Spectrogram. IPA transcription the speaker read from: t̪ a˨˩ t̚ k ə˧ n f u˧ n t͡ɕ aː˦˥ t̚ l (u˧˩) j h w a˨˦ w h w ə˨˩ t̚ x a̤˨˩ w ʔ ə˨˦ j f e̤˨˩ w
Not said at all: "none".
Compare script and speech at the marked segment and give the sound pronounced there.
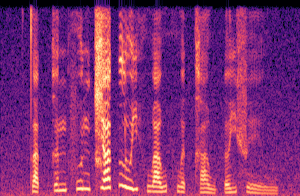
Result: u˧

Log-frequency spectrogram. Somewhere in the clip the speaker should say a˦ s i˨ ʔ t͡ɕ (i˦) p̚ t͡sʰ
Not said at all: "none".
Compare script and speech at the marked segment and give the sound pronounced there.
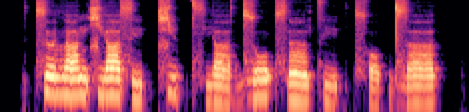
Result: i˦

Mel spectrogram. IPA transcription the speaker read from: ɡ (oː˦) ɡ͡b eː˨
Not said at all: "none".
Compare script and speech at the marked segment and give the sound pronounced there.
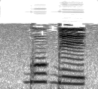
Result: oː˦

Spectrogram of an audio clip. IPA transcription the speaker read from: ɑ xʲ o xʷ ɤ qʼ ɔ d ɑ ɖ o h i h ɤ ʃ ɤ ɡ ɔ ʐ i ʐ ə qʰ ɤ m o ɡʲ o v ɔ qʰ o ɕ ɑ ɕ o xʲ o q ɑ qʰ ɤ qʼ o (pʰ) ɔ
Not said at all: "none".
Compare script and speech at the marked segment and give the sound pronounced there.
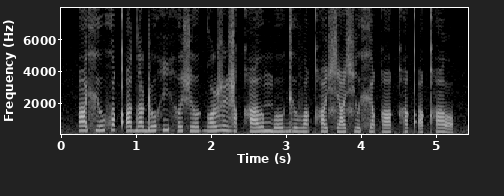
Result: qʰ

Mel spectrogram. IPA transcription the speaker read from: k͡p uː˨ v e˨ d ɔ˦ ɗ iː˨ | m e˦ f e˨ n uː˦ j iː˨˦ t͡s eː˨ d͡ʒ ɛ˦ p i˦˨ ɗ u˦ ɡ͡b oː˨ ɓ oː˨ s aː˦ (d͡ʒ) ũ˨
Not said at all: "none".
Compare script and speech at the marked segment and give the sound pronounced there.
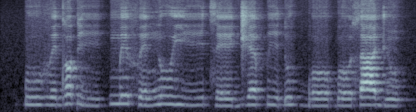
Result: d͡ʒ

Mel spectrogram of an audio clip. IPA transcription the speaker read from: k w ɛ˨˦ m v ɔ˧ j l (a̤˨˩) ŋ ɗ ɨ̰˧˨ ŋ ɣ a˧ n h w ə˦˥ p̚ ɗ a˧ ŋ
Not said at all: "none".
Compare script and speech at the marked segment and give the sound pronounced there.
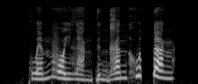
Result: a̤˨˩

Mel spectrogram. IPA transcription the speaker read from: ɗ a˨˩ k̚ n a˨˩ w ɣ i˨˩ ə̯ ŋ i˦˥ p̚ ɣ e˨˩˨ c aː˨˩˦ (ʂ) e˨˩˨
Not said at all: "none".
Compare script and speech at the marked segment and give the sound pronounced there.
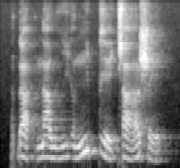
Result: ʂ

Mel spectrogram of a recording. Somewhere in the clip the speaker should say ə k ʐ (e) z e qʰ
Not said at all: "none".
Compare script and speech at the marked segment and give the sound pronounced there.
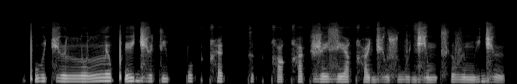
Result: e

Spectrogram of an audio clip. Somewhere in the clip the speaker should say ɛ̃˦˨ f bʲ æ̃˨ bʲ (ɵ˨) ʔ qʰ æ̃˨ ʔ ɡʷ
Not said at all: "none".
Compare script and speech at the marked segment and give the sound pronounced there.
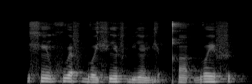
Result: ɵ˨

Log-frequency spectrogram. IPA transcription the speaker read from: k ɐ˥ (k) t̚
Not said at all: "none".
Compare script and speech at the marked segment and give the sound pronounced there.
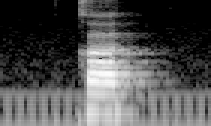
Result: none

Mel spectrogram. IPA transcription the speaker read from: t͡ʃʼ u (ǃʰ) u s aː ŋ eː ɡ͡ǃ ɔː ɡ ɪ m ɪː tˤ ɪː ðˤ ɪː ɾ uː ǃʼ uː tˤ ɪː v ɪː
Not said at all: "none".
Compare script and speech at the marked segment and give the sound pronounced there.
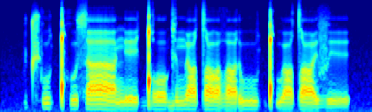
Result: ǃʰ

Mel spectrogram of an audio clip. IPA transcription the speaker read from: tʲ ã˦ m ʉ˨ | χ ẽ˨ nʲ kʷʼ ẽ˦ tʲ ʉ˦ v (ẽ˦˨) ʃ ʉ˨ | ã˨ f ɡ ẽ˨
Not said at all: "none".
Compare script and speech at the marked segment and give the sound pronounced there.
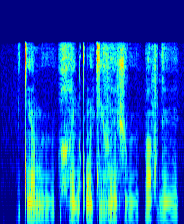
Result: ẽ˨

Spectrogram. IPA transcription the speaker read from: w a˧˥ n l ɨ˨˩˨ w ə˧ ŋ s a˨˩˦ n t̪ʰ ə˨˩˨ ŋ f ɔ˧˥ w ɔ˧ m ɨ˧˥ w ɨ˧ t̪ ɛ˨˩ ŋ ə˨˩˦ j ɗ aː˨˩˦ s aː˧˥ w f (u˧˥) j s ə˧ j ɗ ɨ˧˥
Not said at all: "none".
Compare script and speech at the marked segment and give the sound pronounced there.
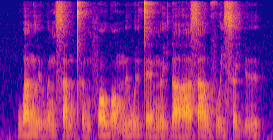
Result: u˧˥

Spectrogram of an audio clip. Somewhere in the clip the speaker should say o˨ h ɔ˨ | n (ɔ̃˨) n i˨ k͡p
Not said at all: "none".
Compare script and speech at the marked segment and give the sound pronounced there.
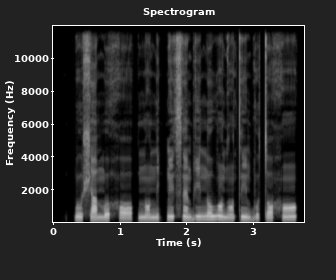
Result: ɔ̃˨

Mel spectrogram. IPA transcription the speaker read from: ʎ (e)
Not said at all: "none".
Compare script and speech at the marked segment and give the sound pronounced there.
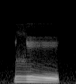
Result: i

